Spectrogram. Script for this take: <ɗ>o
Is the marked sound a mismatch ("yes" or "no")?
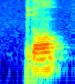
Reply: no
